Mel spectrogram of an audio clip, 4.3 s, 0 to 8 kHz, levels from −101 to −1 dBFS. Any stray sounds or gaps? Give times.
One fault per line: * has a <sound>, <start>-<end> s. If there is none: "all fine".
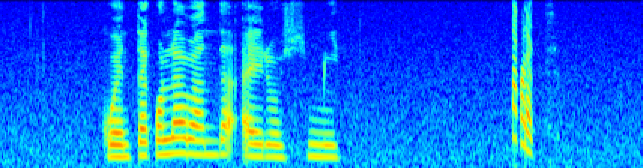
* has a chirp, 3.4-3.6 s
